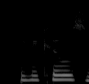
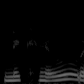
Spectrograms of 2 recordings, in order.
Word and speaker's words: Nikhil: Another thing I did want to talk about on the topic of names is that Nikhil's name is still mispronounced even though it's 2 syllables, like Nikhil, like, people pronounce it like Nikhil and stuff in the book, or, like, they just shorten it to Nick, which, like, guys, it's 2 syllables, like, it's not that difficult, I think, but whatever.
